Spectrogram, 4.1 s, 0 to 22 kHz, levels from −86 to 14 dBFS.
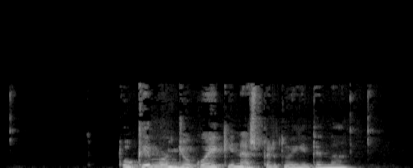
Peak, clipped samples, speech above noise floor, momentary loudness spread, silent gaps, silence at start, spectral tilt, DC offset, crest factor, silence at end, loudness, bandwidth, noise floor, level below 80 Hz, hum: -6 dBFS; under 0.1%; 64 dB; 6 LU; none; 1.25 s; -6.5 dB/octave; under 0.1%; 14 dB; 0.6 s; -20 LUFS; 11.5 kHz; -83 dBFS; -62 dBFS; none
